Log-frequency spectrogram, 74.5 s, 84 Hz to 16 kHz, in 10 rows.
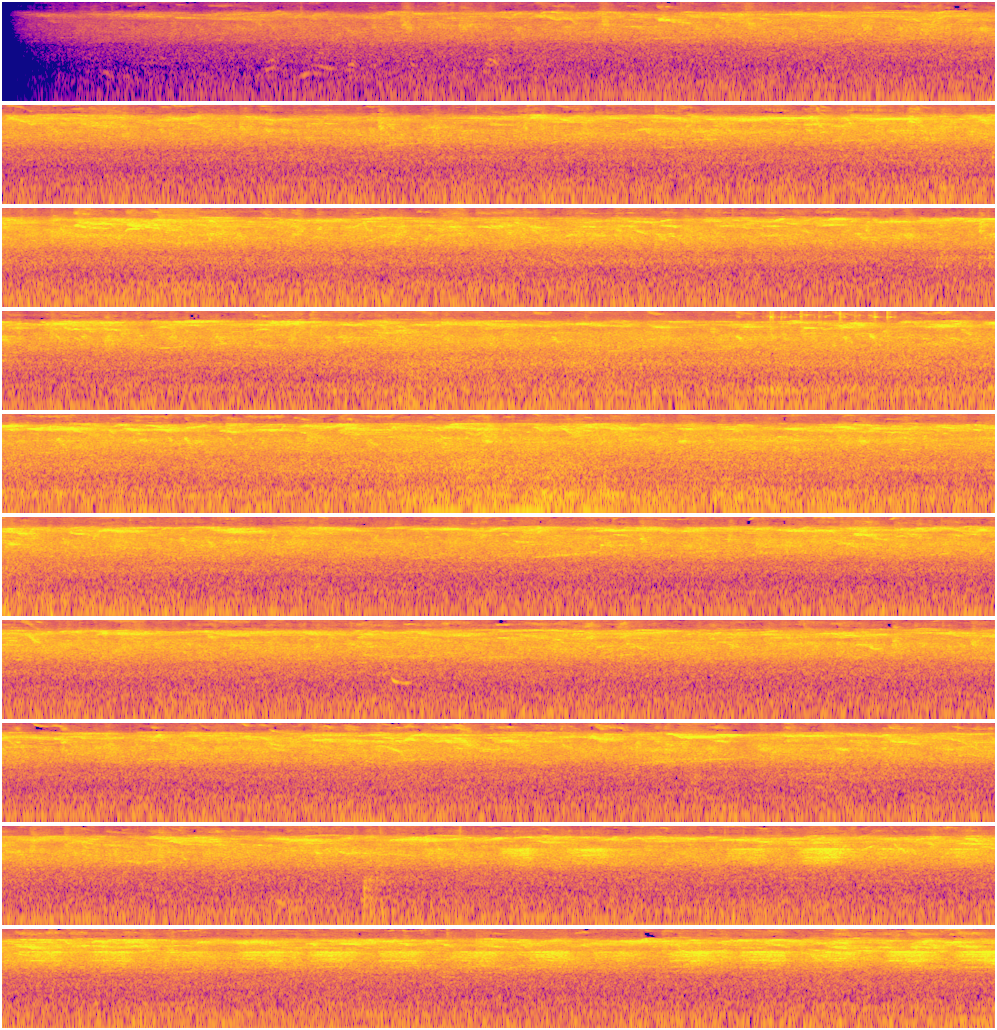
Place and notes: Mount Vernon, Baltimore, MD, USA - Birds at Peabody
Recording of birds conversing in the evening outside of George Peabody library, Captured with a Zoom H4n Pro.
